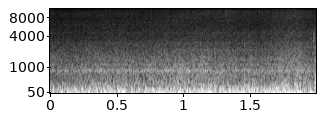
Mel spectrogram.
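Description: Royal Enfield Classic 350's single-cylinder engine running steadily under way, a dense low engine note with wind noise on the microphone.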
